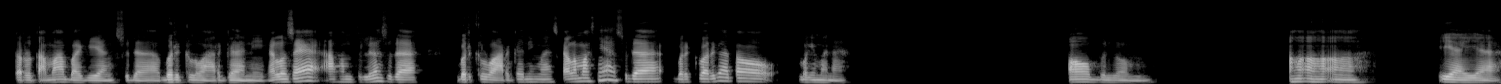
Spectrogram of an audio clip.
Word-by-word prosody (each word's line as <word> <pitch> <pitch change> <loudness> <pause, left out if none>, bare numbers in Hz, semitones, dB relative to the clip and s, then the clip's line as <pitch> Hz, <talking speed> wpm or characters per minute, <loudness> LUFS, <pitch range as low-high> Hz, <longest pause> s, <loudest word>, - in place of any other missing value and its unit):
terutama 105 +2 +1
bagi 100 -1 0
yang 95 0 -3
sudah 95 -1 -3
berkeluarga 100 -3 +1
nih. 90 -2 -5
Kalau 120 +4 +4
saya 160 +6 +5
alhamdulillah 120 +3 -2
sudah 115 -4 +2 0.5
berkeluarga 115 -3 +1
nih, 120 0 -8
Mas. 120 +1 -6
Kalau 125 +3 +4
Masnya 190 +8 0
sudah 130 -5 +3
berkeluarga 135 +6 0
atau 140 -3 +2 0.2
bagaimana? 100 -4 -5 2.2
Oh, 120 +1 +5
belum. 100 -2 -7 1.4
Heeh 135 +1 +1 0.3
heeh. 110 -2 0 0.9
Iya 115 -2 +5
iya. 100 -1 +1
115 Hz, 100 wpm, -23 LUFS, 100-125 Hz, 2.2 s, saya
